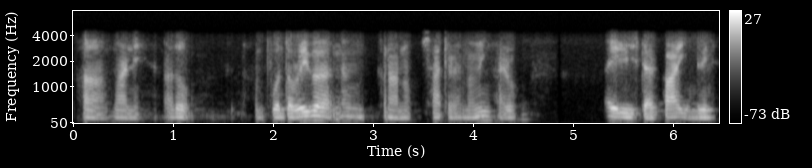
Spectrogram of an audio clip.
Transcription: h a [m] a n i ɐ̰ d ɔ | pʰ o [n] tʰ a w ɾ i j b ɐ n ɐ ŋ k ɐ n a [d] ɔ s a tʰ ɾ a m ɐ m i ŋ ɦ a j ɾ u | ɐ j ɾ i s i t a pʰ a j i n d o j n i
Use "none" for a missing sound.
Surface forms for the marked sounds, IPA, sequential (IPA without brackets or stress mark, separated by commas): m, n, n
